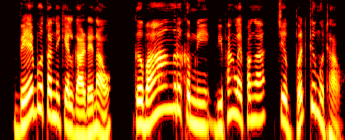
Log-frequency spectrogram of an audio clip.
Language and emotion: Bodo, surprised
